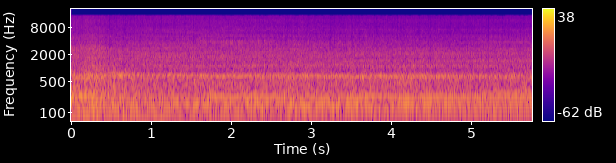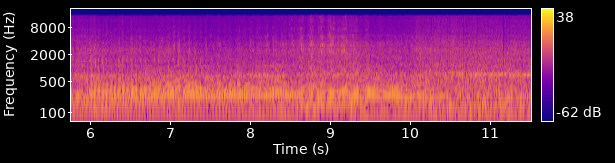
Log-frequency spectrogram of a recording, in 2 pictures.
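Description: Heavy road traffic in Bharuch surrounds a motorcycle ride, a loud continuous engine roar and wind rush with rising and falling motor tones from nearby vehicles.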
